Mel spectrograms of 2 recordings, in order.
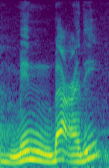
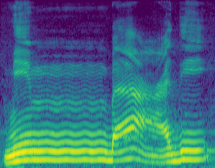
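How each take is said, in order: First: The nasal before b is a clear n. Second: The nasal before b is said as m. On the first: The speaker calls it wrong. "ketika seseorang menjelaskan huruf nun sukunnya" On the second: The speaker calls it right. "Contoh bacaan yang benar adalah mim ba'di"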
